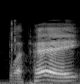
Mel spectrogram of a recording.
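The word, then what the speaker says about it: βλέπε: Blepe is, again, we go back as far as we can. In this case, we only have two syllables to play around with. And this one's going to be long anyway for purposes of accentuation. So here is where we put the accent for blepe.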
